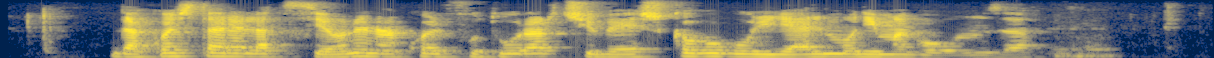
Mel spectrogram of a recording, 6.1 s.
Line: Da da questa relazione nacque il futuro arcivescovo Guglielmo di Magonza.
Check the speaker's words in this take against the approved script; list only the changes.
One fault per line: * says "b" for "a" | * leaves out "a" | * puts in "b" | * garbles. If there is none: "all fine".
* leaves out "da"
